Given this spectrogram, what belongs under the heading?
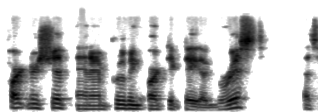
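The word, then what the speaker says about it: GHRSST: continuing the grist partnership and improving arctic data grist that's how you pronounce it is an acronym stands for group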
